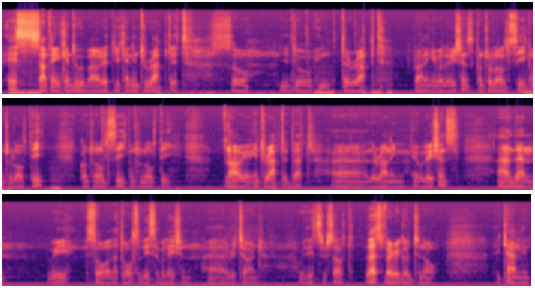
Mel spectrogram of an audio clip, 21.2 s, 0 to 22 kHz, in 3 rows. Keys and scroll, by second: 2.5 shift+super+p, 3.6-5.3 typing, 7.2-7.9 typing, 8.4 ctrl+alt+c, 8.8 ctrl+alt+d, 19.5 Escape.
